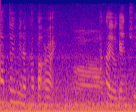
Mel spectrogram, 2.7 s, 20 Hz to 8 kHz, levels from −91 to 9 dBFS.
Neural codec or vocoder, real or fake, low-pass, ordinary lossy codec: none; real; 7.2 kHz; none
